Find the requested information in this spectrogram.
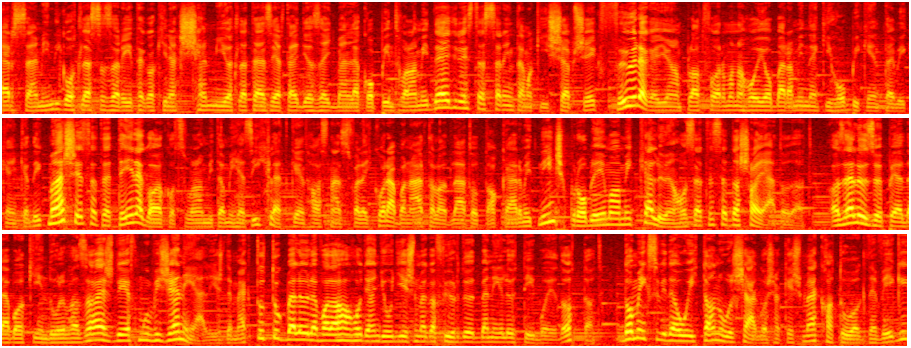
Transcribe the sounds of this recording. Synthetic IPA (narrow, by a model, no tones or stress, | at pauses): pɛrsɛmind̪iɡo̞t̪lɛsːɛzɒɾeːt̪ɛɡɒkinɛkʃɛmːiøt̪lɛt̪ɛɛzeːrt̪ɛɟːɒzɛɟvɛnlɛko̞pːint̪ʋɒlɒmit̪̚d̪ɛɛɟreːst̪ɛst̪sɛɾint̪ɛmɒkiʃːɛpʃeːɡføːlɛɡɛɟːo̞jɒmplɒt̪fo̞rmɒnɒɦo̞ljo̞bːaːɾɒmind̪ɛŋkiɦo̞bːikeːnt̪ːɛveːkɛɲkɛd̪ikmaːʃɾeːst̪ɛt̪ɛc̚t̪eːɲlɛɡɒlko̞t̪sʋɒlɒmit̪ɒmiɦɛzixlɛt̪keːnt̪hɒsnaːlsfɛlɛɟko̞ɾaːbːɒnaːlt̪ɒlɒd̪laːt̪o̞t̪ːɒkaːrmit̪nint͡ʃpro̞bleːmɒːmikkʰːɛlːøːɛnɦo̞zːaːt̪ɛsɛd̪ɒʃɒja̰ːt̪o̞̰d̪ɒ̰t̪ | ɒzɛløːzøːpeːld̪aːbolkiːnd̪ulvɒːzɒɛʒd̪eːɛfmuːviʒɛnia̰ːliʒd̪ɛmɛkt̪ut̪ːuɡ̚bɛløːlɛvɒlɒɦɒɦo̞ɟɒɲɟoːɟit͡ʃmɛɡɒfyrd̪øːd̪̚bɛneːløːt̪eːbojod̪o̞t̪ːɒ̰t̪ | d̪o̞miksʋid̪ɛoːiːct̪ɒnulʃaːɡo̞ʃɒkeːʃmɛkhɒt̪oːɒɡd̪ɛveːɡiɡ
